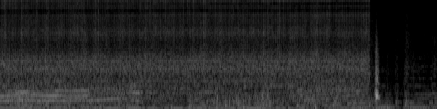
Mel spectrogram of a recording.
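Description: Stick-welding arc on a steel pipeline joint, crackling and hissing steadily as the electrode runs a filler pass; the arc sound cuts off near the end.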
